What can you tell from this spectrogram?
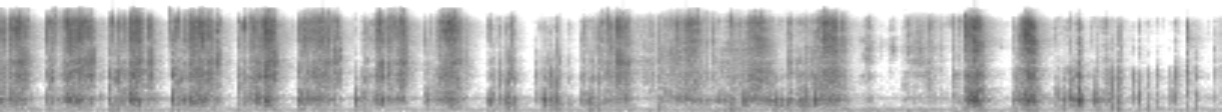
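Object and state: Dried sunflower head with seeds.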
